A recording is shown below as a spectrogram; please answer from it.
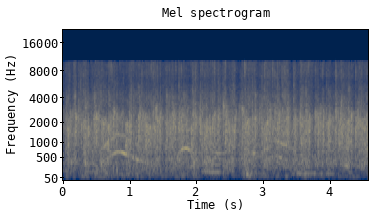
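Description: Applause from the audience at an EdTech meetup, continuous even clapping from a room full of people, with faint voices mixed in.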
